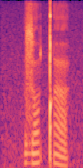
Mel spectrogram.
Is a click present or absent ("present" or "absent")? present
